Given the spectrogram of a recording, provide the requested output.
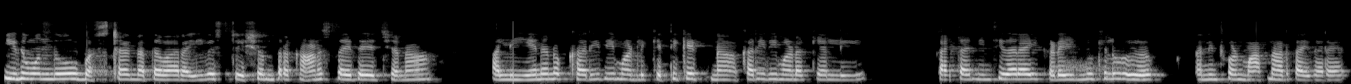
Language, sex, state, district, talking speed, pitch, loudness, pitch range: Kannada, female, Karnataka, Chamarajanagar, 115 wpm, 230 Hz, -14 LUFS, 220-250 Hz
